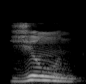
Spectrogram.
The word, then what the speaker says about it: jaune: Yellow is pronounced as jaune, jaune. Now recognize the AU sound. AU. Wherever you see AU together, it has to be pronounced as O. O. Jaune. So it becomes jaune, jaune. The last T is not pronounced. So you have to pronounce till N. Jaune, jaune.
